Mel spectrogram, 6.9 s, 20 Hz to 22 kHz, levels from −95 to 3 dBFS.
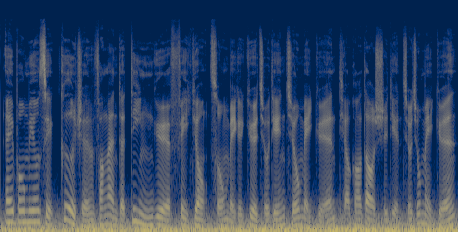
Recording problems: low rumble; noticeable; throughout; 10 dB below the speech

